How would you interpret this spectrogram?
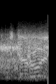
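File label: Russian calm; Wingman; DCS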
